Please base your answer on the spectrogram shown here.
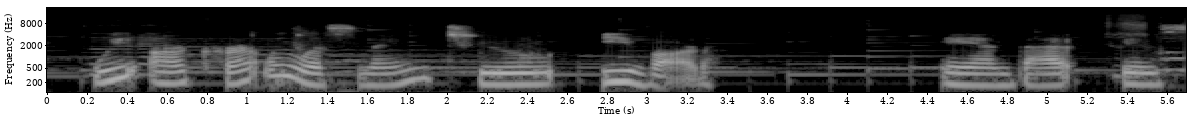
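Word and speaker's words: Eivør: you might be, we are currently listening to Ivar, and that is spelled E-I-V-O with like an Icelandic slash through the O and then R.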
